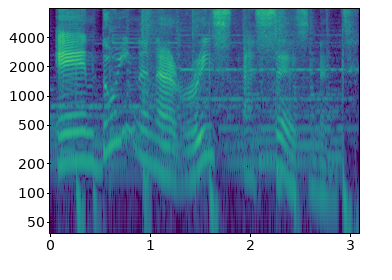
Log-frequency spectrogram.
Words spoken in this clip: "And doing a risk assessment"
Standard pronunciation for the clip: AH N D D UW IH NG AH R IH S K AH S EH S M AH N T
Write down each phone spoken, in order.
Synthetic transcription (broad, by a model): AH N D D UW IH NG AH R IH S AH S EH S M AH N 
